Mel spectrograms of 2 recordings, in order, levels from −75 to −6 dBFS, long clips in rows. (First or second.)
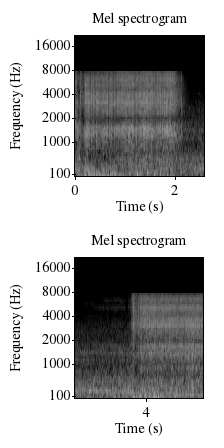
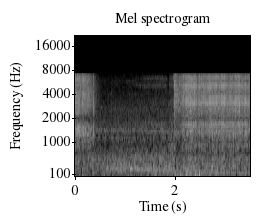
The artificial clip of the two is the second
